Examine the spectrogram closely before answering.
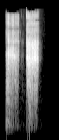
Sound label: Rat squeak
